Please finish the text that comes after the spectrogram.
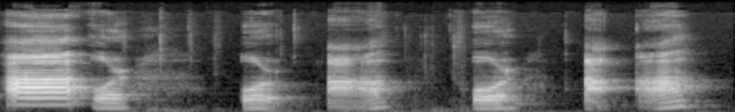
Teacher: And then we'll either pronounce it like ah and then you'll have to change tones in the middle of this a sound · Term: roller coaster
